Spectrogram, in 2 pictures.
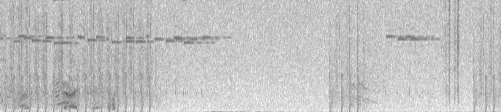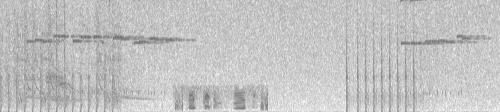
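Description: Rapid bursts of gunfire rattle in quick succession.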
